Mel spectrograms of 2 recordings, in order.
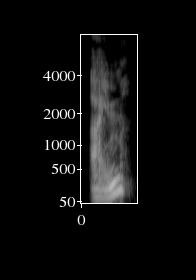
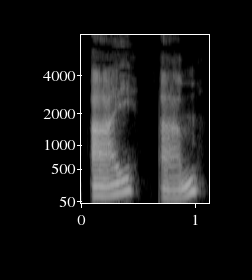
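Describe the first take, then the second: First: The words join into one short syllable. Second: Two separate words are said in full.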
